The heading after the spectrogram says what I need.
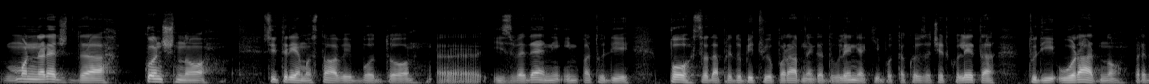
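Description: Nothing stood out as technically wrong on listening.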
